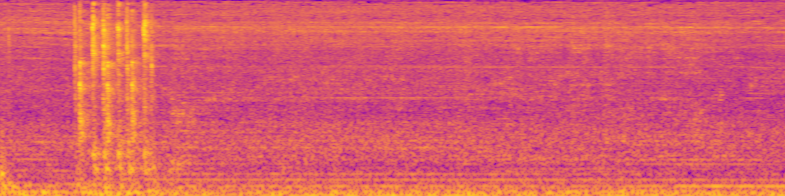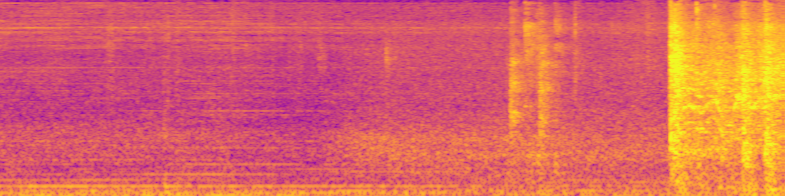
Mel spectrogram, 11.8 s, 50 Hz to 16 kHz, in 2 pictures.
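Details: Turbo LS3 V8 in a Nissan 240SX, after new head gasket, head bolts and exhaust manifold gasket, torqued to spec and fresh oil: steady, even low idle hum with no ticking, tapping or knock; normal idle.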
